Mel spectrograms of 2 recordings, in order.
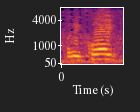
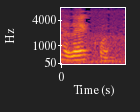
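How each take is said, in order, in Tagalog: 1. Binibigkas ito bilang pandiwa. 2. Binibigkas ito bilang pangngalan. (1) "kung verb yung record" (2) "pagka noun, yung record, magiging record lang"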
